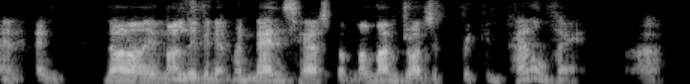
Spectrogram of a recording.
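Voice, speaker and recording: With an Australian accent, a man speaks at a very fast pace in a fairly high pitch with lively intonation. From Melbourne northern suburbs, Australia. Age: 40s. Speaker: keynote speaker. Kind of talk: keynote talk. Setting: virtual event. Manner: conversational.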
